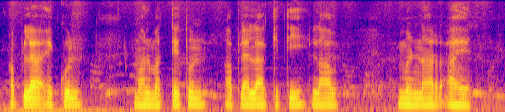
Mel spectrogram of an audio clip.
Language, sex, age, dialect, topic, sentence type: Marathi, male, 18-24, Varhadi, banking, statement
